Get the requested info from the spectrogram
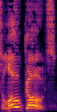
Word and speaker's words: Logos: It's Logos, okay? The proper pronunciation is Logos. There is no ah sound except in the A. The alpha makes ahs in father, okay? The omicron makes a O. Omega makes a long O sound. Okay, omicron goes O, Logos.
